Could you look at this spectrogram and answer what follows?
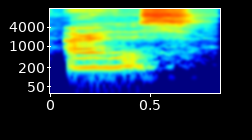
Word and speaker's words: Aarhus: Thank you for validating my pronunciation, Aarhus.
